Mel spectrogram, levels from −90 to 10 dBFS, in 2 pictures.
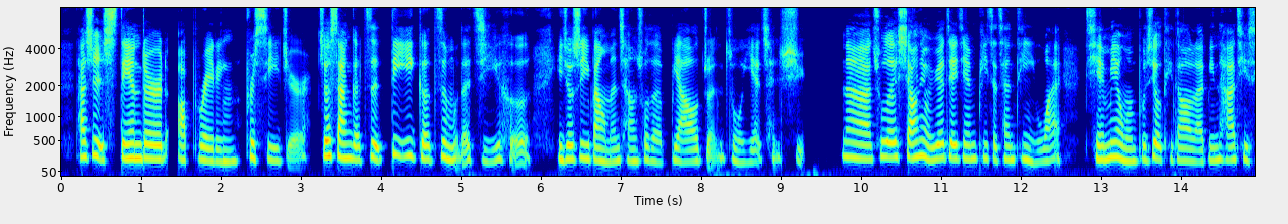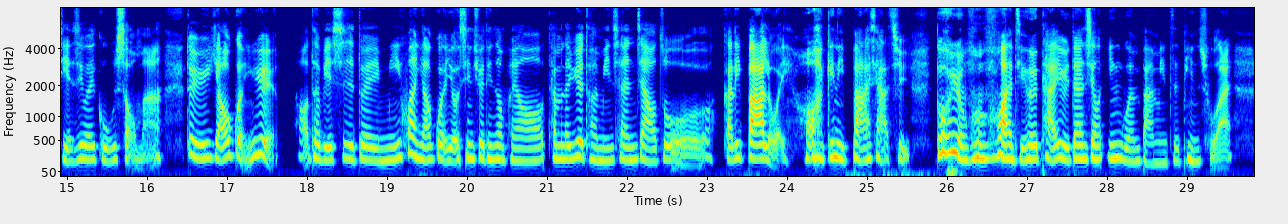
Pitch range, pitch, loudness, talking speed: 190-225 Hz, 210 Hz, -29 LUFS, 305 characters per minute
